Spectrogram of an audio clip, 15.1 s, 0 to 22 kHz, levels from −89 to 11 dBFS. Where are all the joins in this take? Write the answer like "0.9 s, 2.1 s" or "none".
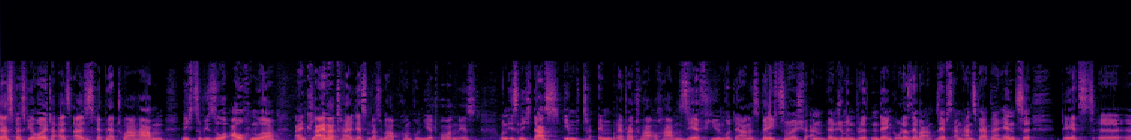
7.5 s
